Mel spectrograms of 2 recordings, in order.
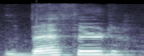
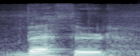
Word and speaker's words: Beathard: with a quarterback now CJ Beathard I think is the pronunciation for that it is a printing plate autographed I'm only going to assume it's a one of one the CJ Beathard let me go ahead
